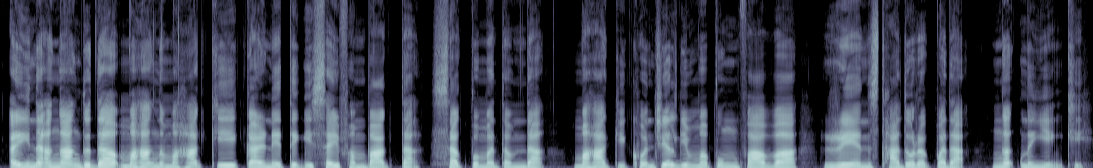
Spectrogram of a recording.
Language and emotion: Manipuri, happy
